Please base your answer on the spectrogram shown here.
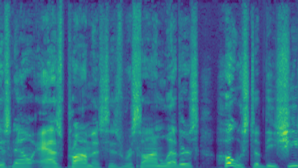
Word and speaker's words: Rasan: And it's Rasan. Rasan.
